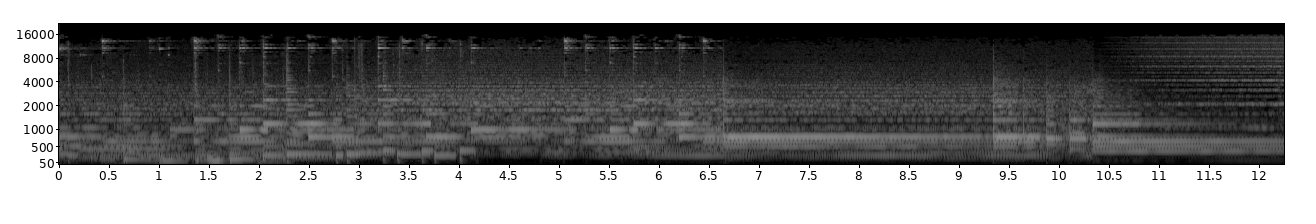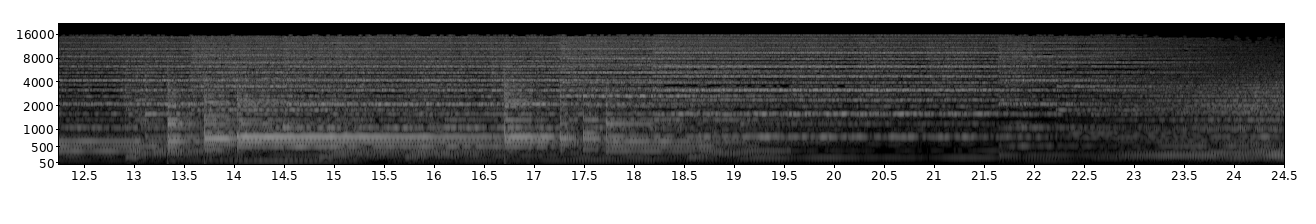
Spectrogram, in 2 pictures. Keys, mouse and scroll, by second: 3.7 right click, 7.5 click.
